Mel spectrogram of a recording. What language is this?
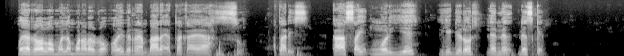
Masai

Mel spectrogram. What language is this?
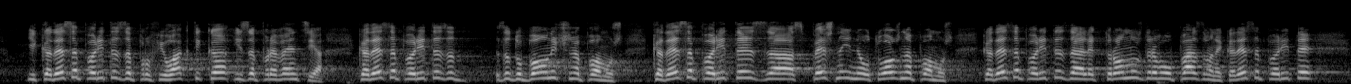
Bulgarian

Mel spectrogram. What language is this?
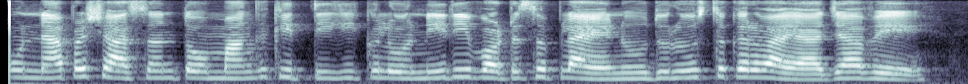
Punjabi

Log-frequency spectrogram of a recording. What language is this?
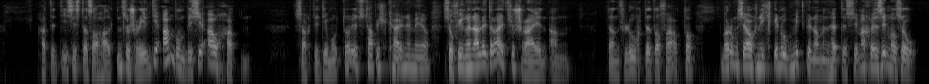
German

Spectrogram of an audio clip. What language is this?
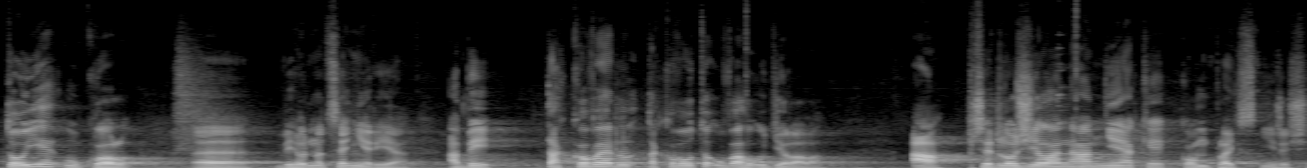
Czech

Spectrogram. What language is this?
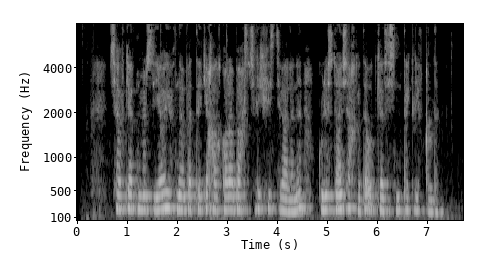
Uzbek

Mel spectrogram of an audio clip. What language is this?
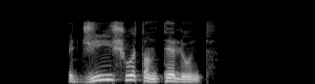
Kabyle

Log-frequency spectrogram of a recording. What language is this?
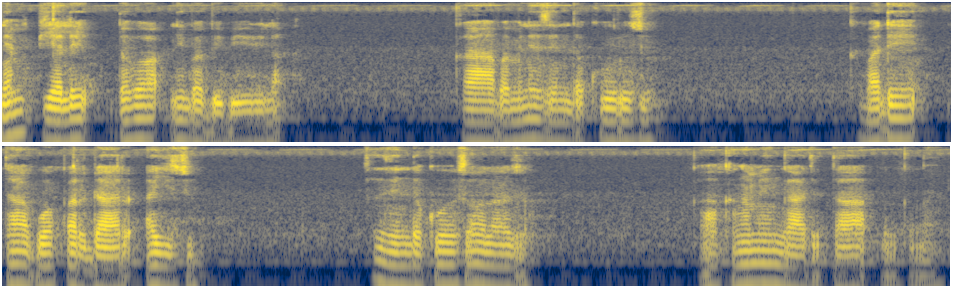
Southern Dagaare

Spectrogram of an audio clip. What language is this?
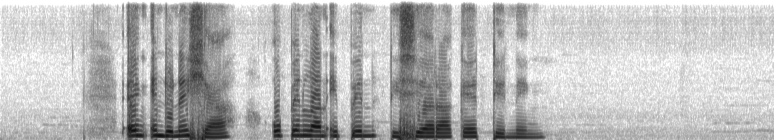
Javanese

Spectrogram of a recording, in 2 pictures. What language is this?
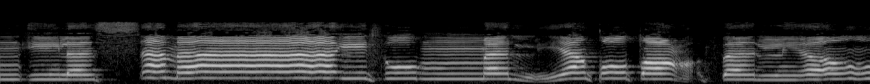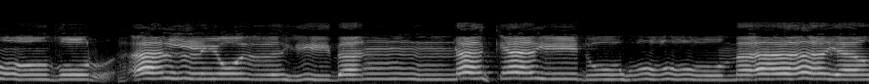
Arabic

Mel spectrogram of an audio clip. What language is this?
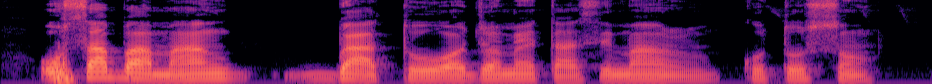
Yoruba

